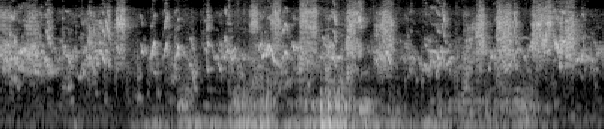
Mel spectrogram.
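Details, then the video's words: Morning bird chirping, many rapid high tweets in an unbroken chorus, over a soft low rumble or handling noise in the middle. "Cute Birds Chirping Sounds In The Morning"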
